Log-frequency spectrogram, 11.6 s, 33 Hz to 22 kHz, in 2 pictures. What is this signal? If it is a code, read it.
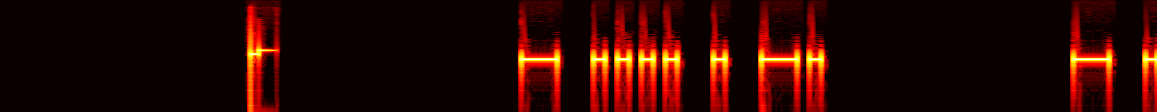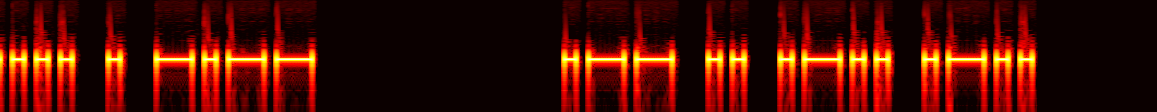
Morse code, heard as a keyed tone, about 21 wpm, 700 Hz. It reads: THEN THEY WILL
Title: 3x Word-Spacing - Sentences from Top 200 Words - 20wpm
